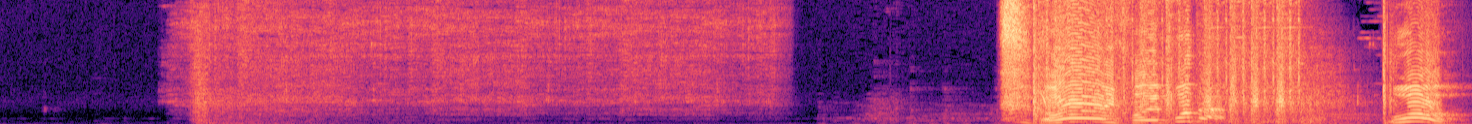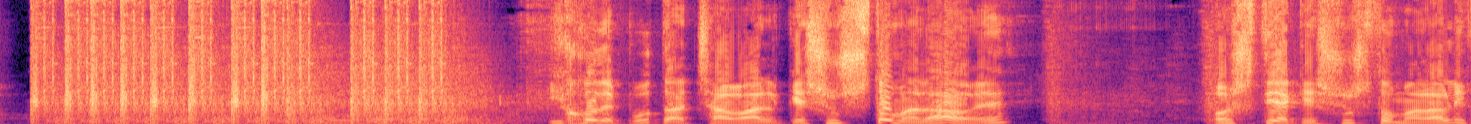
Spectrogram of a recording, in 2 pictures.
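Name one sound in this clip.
Laser guns fire in a rapid, buzzing stream.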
